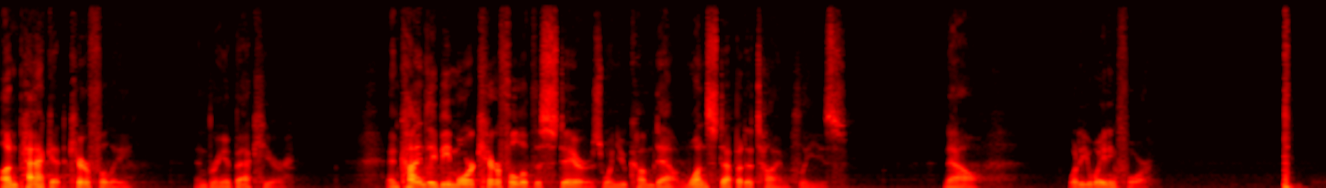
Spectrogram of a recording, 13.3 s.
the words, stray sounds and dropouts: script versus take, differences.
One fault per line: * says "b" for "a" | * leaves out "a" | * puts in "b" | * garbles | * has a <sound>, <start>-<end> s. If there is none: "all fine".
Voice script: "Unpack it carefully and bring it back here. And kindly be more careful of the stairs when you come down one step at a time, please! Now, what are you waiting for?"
* has a thud, 12.9-13.1 s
